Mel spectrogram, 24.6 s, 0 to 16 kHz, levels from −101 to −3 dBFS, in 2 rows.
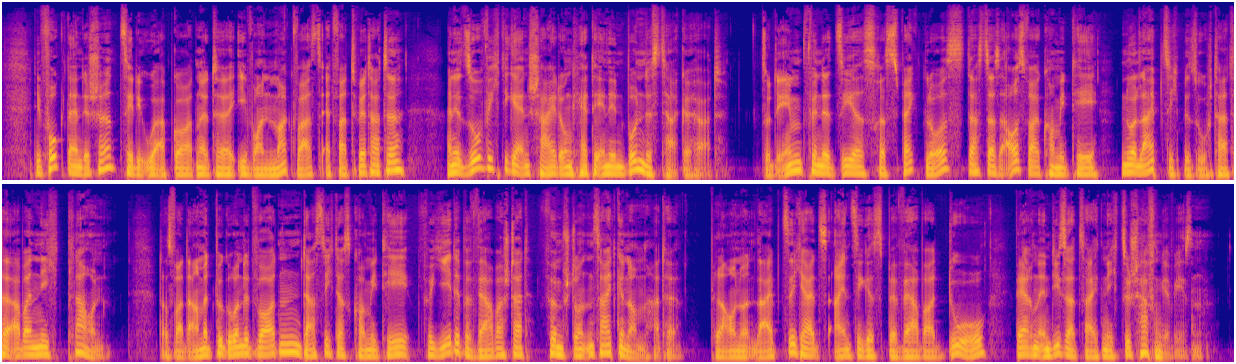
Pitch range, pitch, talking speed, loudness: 85-110 Hz, 100 Hz, 150 wpm, -21 LUFS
